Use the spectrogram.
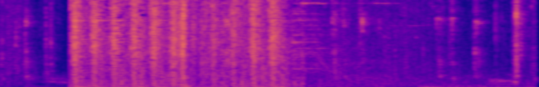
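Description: A rapid burst of automatic gunfire from Rainbow Six Siege rattles loudly for about a second, followed by quieter scattered shots and faint background sounds.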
